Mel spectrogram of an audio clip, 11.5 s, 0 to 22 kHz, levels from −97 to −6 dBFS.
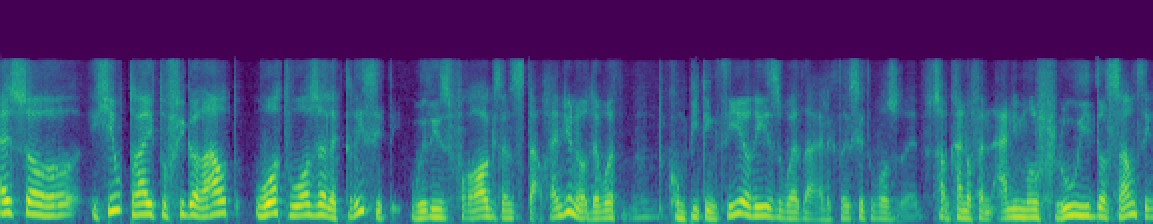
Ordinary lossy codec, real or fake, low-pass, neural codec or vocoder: AAC, 32 kbps; fake; 7.2 kHz; codec, 16 kHz, about 1 kbps, DyCAST, with the encoder's durations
